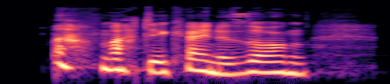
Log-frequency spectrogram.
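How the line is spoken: Light laugh. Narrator (German): Vanessa lachte ein wenig

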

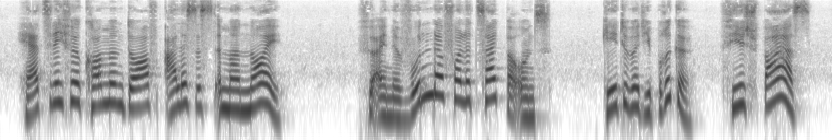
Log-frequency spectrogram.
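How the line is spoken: Read aloud. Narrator (German): las er laut vor

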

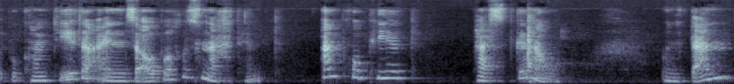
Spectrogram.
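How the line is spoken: Plain. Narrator (German): sagt Schwester Luise

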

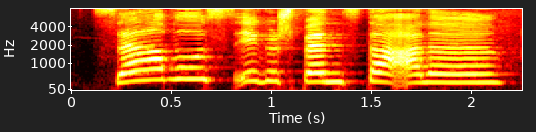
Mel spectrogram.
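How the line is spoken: Calling out. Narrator (German): rief Pippi

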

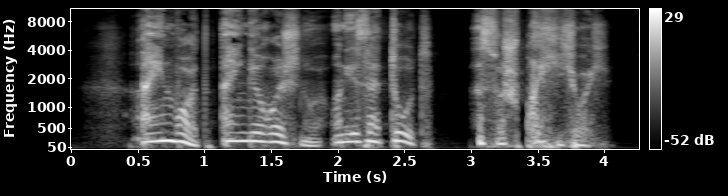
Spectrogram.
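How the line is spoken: Hissed threat. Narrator (German): zischte er ihnen entgegen

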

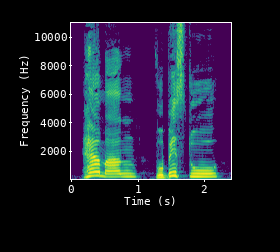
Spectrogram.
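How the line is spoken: Called out. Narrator (German): ruft er

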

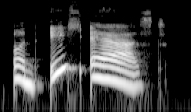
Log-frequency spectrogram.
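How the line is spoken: Small creature calling. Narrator (German): ruft das kleine Blaue

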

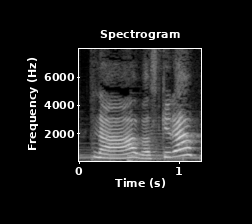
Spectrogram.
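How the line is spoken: Forced cheerful question. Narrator (German): fragte sie betont fröhlich

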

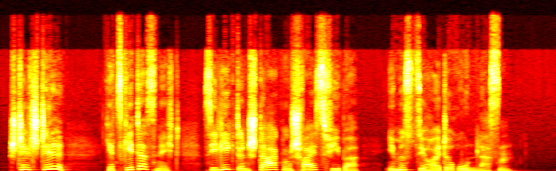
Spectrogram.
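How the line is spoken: Old woman calling out. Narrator (German): rief die Alte

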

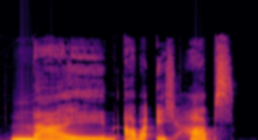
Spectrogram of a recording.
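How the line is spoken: Hare calling out. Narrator (German): rief der Hase

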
